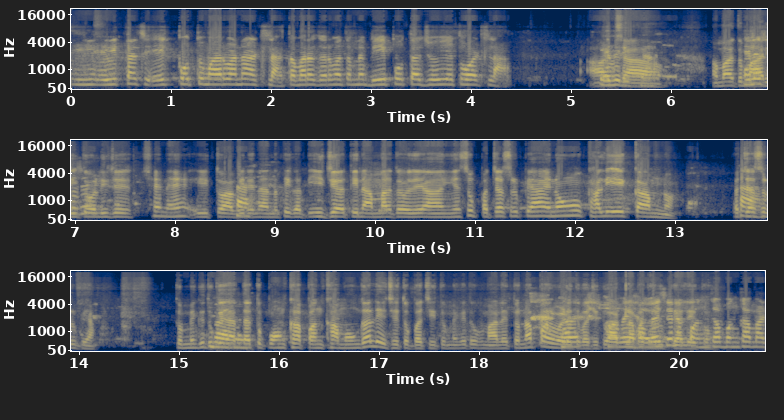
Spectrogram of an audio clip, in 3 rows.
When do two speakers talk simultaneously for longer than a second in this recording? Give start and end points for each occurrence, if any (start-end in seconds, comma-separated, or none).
18.8-20.3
